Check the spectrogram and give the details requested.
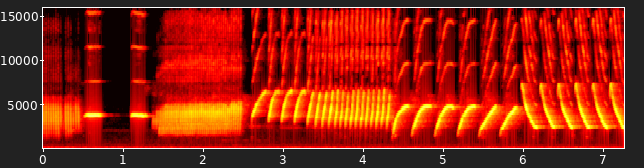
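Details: Canary singing as a trigger for other canaries. Short pure whistles and a hissing buzz give way to series of rolling downward-swept notes, each series slower and more emphatic, repeated in bursts.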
